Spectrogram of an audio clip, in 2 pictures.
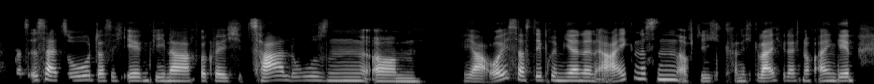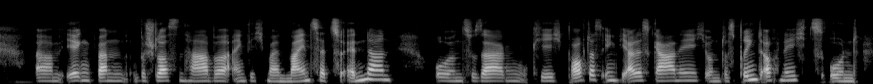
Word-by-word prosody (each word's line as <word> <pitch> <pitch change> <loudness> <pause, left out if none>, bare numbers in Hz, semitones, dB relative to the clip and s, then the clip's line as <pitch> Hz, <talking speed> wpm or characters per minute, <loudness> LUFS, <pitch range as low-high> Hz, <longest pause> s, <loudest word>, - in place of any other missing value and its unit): das 170 - -12
ist 200 - -5
halt 190 0 +4
so, 190 +4 -4
dass 165 -3 -4
ich 170 -1 -15
irgendwie 170 0 -4
nach 160 -1 +4
wirklich 160 -2 -4
zahllosen, 175 -2 +1
ähm, 145 -2 +1 0.4
ja, 140 -2 +2
äußerst 200 -3 0
deprimierenden 175 -3 0
Ereignissen, 230 - 0
auf - - -2
die 150 - -9
ich 150 - -16
kann 145 - -13
ich 155 - -15
gleich 155 +3 +5
vielleicht 170 0 -7
noch 165 - -7
eingehen, 170 +1 0 0.5
ähm, 160 -1 -2
irgendwann 170 -2 +1
beschlossen 175 0 0
habe, 160 +1 +2
eigentlich 160 +3 -9
mein 140 -2 -1
Mindset 160 +5 +2
zu - - -2
ändern 220 +1 +4 0.4
und 160 -1 -6
zu 165 - -9
sagen: 160 -1 +2
„Okay, 165 -1 -8
ich 165 - -11
brauche - - +4
das 220 -1 -2
irgendwie 190 0 -4
alles 185 +1 +3
gar 165 +1 +5
nicht 180 +1 -7
und 150 +1 -8
das 155 - -9
bringt 215 +4 +2
auch 180 0 +3
nichts." 195 +2 -5
Und, 150 -1 -3
170 Hz, 170 wpm, -24 LUFS, 160-185 Hz, 0.5 s, gleich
